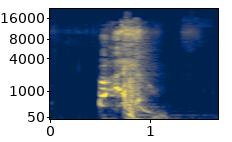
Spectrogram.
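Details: Big sneeze, possibly from someone with a cold: a short intake, then an explosive noisy burst that fades within about a second; sneeze.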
